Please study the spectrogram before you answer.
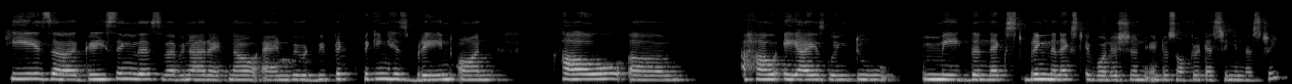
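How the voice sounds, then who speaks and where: A woman's voice: a little high, little pitch movement, measured pace, mellow. A woman hosting a work webinar, talking with frequent fillers and restarts. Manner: hesitant, many fillers and restarts. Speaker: webinar host, product manager. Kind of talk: webinar moderation.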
